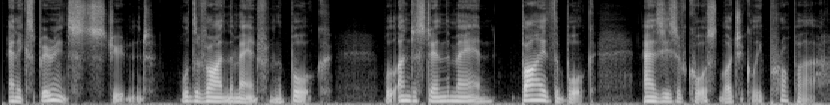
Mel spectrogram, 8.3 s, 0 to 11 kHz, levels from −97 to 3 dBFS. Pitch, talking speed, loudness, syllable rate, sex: 130 Hz, 165 wpm, -22 LUFS, 5.5 syllables/s, male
